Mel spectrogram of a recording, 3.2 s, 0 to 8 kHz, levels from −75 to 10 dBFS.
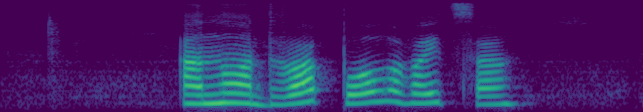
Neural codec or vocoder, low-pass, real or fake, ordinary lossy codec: codec, 16 kHz, 0.7 kbps, FocalCodec; 7.2 kHz; fake; Opus, 64 kbps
